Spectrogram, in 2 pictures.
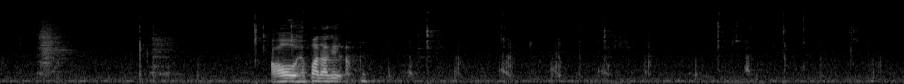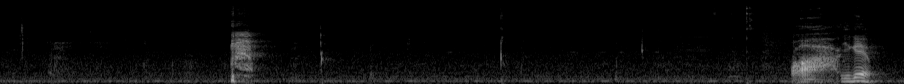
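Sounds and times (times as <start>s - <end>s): man chewing food: 3.8s - 11.3s, 11.9s - 16.9s
man coughing: 11.3s - 11.8s.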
